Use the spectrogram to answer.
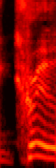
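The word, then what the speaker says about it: Krewe: food um so anyway crew is spelled k r we and uh so and brew and crew rhyme and I was that's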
